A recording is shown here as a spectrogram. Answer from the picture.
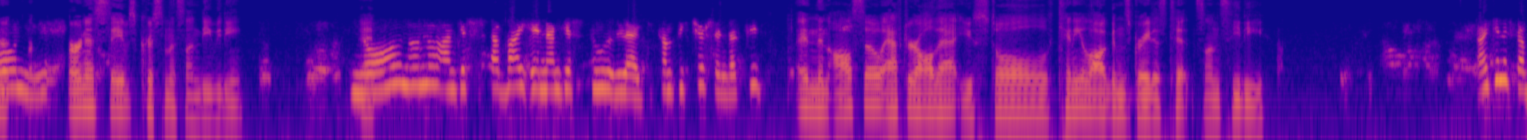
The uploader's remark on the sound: RBCP's Personal Prank Phone Calls Collection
